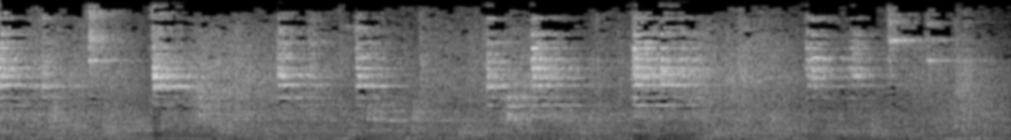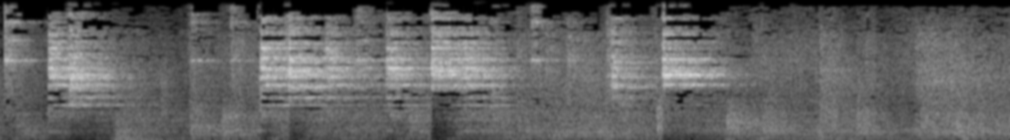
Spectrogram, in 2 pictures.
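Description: Free improvised live music: irregular metallic jingling and rattling strokes, several a second, over sustained low guitar tones.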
